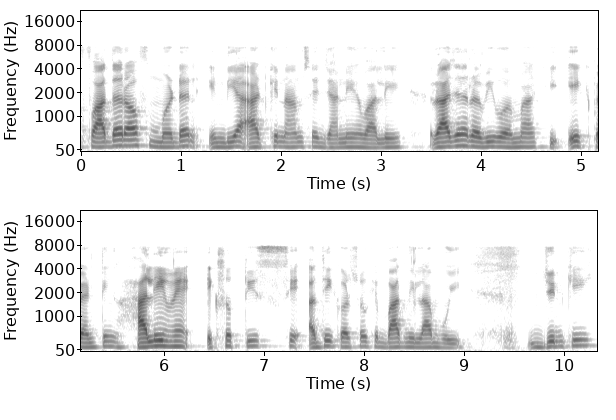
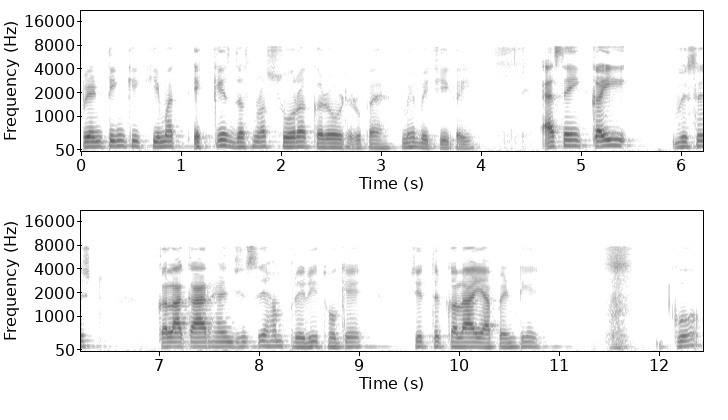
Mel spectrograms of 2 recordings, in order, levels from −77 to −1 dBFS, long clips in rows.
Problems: none marked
